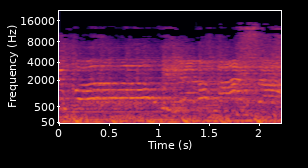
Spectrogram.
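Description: Live pop song: a woman singing over a dance beat with heavy, steady bass.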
